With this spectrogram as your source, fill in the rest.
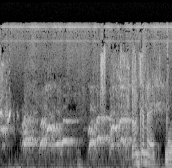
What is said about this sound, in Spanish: Oh, sí. Están ladrando. Esos perritos chiquitos, además, ¿sabes?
